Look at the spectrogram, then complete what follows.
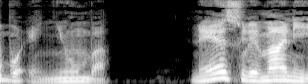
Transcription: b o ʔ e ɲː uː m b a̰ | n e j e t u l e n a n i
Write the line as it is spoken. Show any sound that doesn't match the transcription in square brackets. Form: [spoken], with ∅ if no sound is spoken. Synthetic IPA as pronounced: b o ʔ e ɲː uː m b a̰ | n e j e [s] u l e [m] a n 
